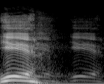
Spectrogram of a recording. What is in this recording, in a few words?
"yeah" echo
